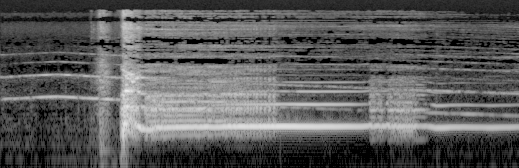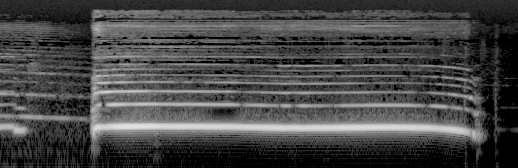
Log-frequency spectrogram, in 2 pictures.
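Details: An Utonagan dog howls along to fire truck sirens, giving two long, steady, mournful howls, each held for several seconds.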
